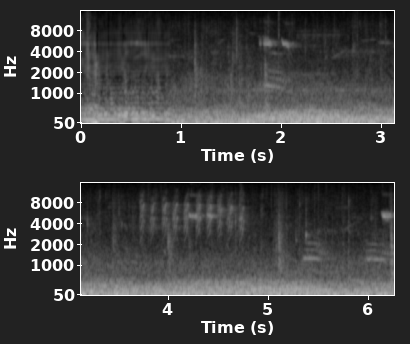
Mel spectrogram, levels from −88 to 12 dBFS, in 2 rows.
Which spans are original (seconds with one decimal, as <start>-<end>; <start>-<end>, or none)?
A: 0.9-6.3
